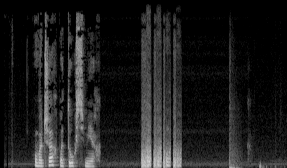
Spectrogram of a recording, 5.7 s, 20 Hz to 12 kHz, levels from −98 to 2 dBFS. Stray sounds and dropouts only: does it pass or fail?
fail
